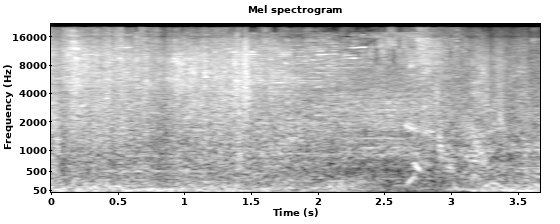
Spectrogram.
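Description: A Bombarda spell explodes in Hogwarts Legacy, a loud booming blast with crackling debris and whooshes that fills the whole moment and settles briefly before rising again, with no voices.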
